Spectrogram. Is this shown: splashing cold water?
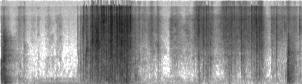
no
